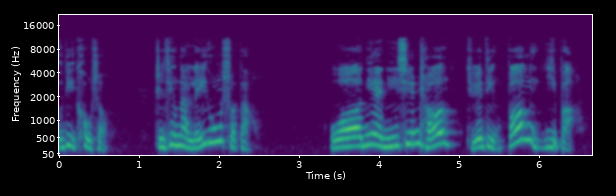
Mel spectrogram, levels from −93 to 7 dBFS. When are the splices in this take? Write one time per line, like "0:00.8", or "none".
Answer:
0:02.6
0:05.0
